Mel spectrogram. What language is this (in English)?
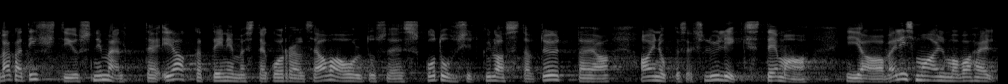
Estonian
